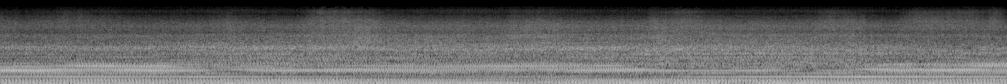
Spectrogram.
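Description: Pressure washer running steadily while a foam cannon on its wand sprays soap with a constant hiss. The motor's pitch dips slightly a couple of times.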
